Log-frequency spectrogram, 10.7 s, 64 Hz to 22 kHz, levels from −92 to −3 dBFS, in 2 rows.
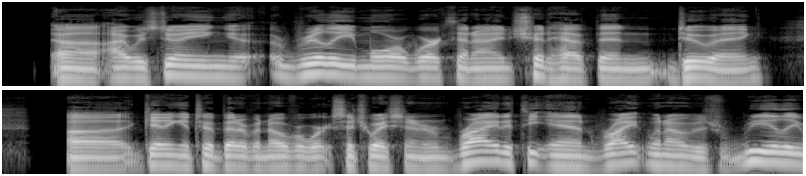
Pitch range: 110-140 Hz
